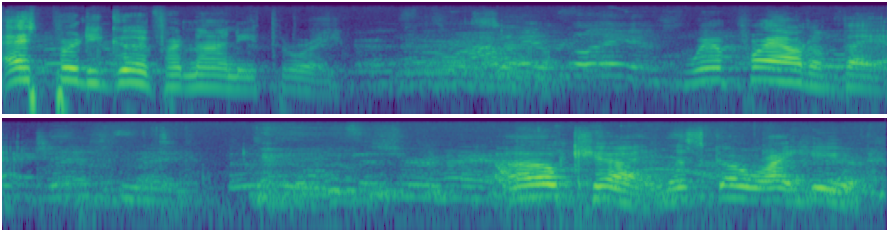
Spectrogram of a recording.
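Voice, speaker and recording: A woman's voice: mid-range voice, lively intonation, slow pace, long pauses, a crowd in the background. An older woman, hosting a party with a handheld mic in a community hall, chatty and teasing. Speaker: event host. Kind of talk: casual emcee chat. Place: large community hall indoors.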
